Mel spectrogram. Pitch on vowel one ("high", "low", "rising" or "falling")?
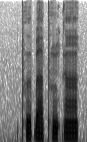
low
